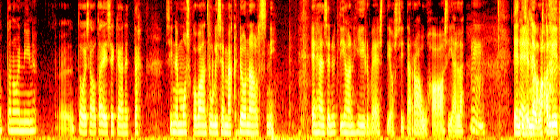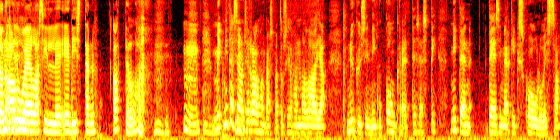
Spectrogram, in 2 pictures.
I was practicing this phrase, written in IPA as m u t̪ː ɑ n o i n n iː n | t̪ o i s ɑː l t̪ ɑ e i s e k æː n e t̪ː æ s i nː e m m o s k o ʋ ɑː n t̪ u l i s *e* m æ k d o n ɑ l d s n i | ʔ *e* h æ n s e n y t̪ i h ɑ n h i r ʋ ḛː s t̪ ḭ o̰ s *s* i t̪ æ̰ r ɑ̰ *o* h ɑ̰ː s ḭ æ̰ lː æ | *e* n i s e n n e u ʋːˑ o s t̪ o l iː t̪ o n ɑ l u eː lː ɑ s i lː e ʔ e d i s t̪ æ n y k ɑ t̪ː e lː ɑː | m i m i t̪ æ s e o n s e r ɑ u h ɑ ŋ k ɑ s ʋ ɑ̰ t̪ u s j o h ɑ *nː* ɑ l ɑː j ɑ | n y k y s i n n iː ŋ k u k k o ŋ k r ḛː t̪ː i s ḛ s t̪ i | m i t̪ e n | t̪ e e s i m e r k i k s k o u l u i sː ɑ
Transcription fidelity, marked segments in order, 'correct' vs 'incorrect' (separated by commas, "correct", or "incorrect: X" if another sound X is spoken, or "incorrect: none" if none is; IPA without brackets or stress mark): correct, correct, correct, incorrect: u, correct, correct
